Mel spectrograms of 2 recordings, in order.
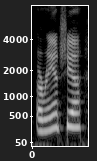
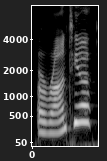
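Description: First: Arantia with an "an-chee-uh" ending, questioning; alternative pronunciation. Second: Arantia with an "ahn-tee-uh" ending, questioning; unsure pronunciation. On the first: Host second-guessing the book title, unsure, Arantia as "uh-RAN-chee-uh". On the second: Host reading out the book title, unsure, Arantia as "uh-RAHN-tee-uh". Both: Shown as a demonstration. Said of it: "I don't know how to pronounce it".

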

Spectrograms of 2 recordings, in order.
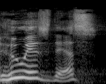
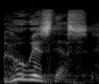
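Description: First: Said in the usual way. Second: Hushed, reflective question. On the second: Retold or imitated. Preacher repeating the disciples' question to the congregation, hushed. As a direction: lower and softer.

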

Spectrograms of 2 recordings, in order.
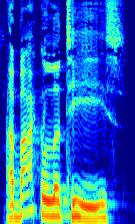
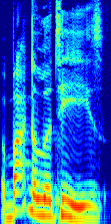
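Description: First: Put-on high, heavy Baltimore accent again repeated; mock Baltimore accent. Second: Put-on high, heavy Baltimore accent; exaggerated Baltimore accent; mock Baltimore accent. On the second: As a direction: imitate the Baltimore way of talking. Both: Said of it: "Baltimore people talk".

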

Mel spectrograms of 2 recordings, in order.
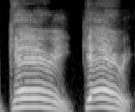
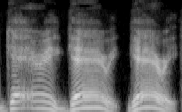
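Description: First: Retold real voice calling. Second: High calling cry of Gary, Gary, Gary; retold spirit screaming name. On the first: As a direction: cry Gary, Gary way up high as he comes back. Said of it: "with his real voice". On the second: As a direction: call Gary, Gary, Gary pitched up like a distant cry. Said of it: "he was screaming my name".

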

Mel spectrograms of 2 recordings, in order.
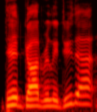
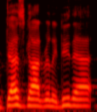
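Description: First: "Did" leaned on at the start; stress on Did. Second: "does" leaned on as the contrast; stress on does. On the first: Pastor voicing believers' doubts, stress on "Did". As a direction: put the weight on "Did", questioning the past. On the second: Pastor voicing believers' doubts, stress on "does". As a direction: put the weight on "does", questioning in general. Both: Acted.

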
